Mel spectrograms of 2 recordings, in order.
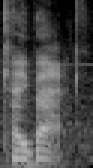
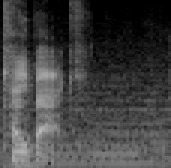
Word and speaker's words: Quebec: Okay, well, literally no one in the UK calls it Quebec. It's called Quebec. Quebec, yeah. That's, yeah. Most people, oh, okay, fair. Quebec, yeah. Fair enough. So this is a local pronunciation versus an everyone else pronunciation then.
